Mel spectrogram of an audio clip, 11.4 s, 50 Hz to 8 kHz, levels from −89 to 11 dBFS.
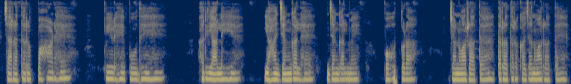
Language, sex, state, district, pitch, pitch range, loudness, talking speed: Hindi, female, Chhattisgarh, Bastar, 170 Hz, 165-180 Hz, -22 LUFS, 135 wpm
